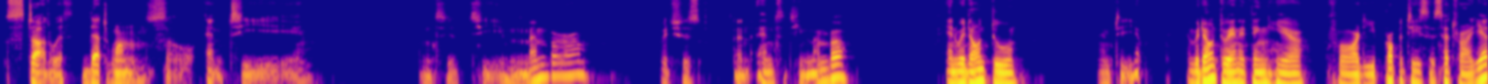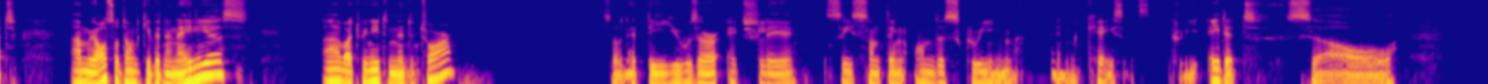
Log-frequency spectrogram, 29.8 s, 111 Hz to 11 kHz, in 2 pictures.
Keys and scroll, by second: 2.6 BackSpace, 6.5 BackSpace, 6.5 super+space.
